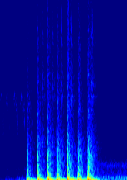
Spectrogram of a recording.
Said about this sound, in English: I almost reached the door, and there's a loud knock.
